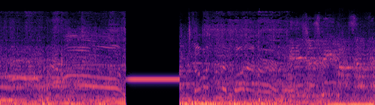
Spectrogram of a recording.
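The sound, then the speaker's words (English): A large, loud crowd at a pop singer's concert in New York City cheers and whoops with high shouted voices, cut off by about a second of a steady pure beep tone before the roaring cheers resume. “Grammy-nominated singer was performing in New York City last night, and the massive crowd was having a great time”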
